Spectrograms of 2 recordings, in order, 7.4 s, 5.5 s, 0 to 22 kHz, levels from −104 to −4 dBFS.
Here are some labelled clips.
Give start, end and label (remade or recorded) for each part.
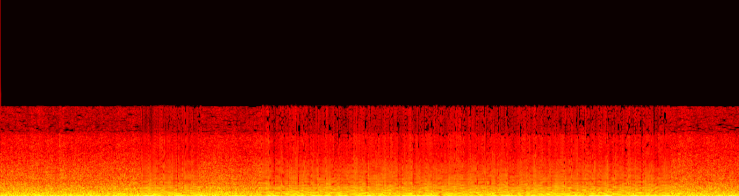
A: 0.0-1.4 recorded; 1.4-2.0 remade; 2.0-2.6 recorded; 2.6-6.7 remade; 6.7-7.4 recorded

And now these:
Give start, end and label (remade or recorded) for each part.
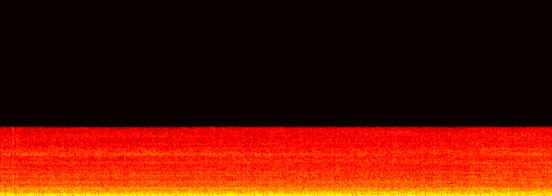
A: 0.0-5.5 recorded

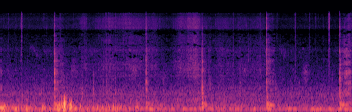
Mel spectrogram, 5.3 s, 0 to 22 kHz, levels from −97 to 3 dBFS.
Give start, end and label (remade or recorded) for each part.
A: 0.0-1.0 remade; 1.0-1.8 recorded; 1.8-5.3 remade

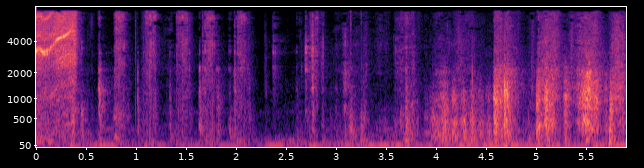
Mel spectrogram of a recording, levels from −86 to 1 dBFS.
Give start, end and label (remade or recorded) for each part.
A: 0.0-0.8 remade; 0.8-3.9 recorded; 3.9-5.0 remade; 5.0-5.9 recorded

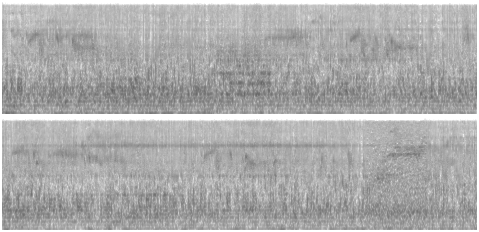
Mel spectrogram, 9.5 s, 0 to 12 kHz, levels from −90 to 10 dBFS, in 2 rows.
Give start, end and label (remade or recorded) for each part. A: 0.0-8.4 remade; 8.4-9.0 recorded; 9.0-9.5 remade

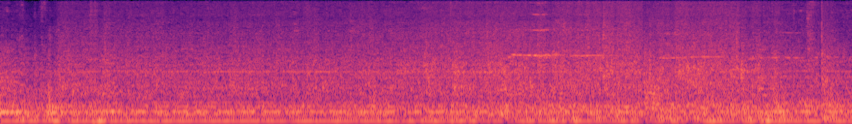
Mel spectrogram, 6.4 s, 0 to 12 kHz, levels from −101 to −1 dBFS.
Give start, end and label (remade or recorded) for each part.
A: 0.0-0.7 recorded; 0.7-1.2 remade; 1.2-3.0 recorded; 3.0-3.7 remade; 3.7-6.4 recorded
